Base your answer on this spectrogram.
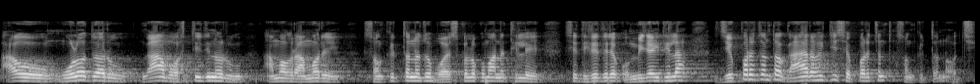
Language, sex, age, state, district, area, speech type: Odia, male, 60+, Odisha, Dhenkanal, rural, spontaneous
